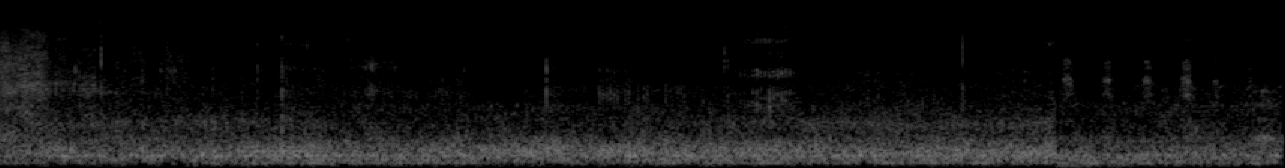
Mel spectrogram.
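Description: A small kitten purrs steadily for the whole stretch, a low continuous rumble heard close up on a sunny sandy beach, with faint wind and outdoor background noise and no talking.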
